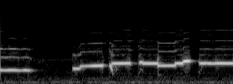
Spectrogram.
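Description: Thai khlui, a wooden duct flute, playing a luk thung-style melody. A held note breaks off about a third of a second in for a brief breath. The tune then resumes higher with quick ornamented note changes.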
